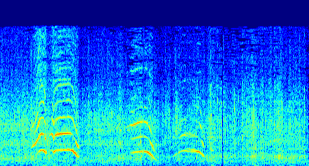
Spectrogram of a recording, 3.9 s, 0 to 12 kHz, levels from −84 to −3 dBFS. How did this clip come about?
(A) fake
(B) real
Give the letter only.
B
